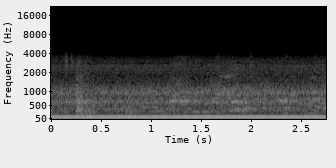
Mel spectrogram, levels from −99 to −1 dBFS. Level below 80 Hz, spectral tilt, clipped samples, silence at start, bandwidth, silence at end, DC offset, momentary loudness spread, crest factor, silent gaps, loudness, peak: -58 dBFS; -9 dB/octave; under 0.1%; 0 s; 3.8 kHz; 0 s; under 0.1%; 1 LU; 10 dB; none; -46 LUFS; -34 dBFS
